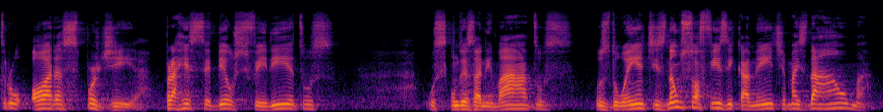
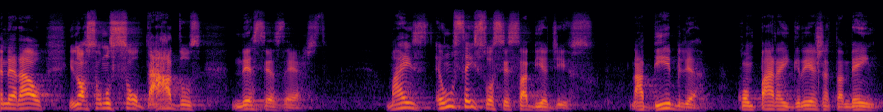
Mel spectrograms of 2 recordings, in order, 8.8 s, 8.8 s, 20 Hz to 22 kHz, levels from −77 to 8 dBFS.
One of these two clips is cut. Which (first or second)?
first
